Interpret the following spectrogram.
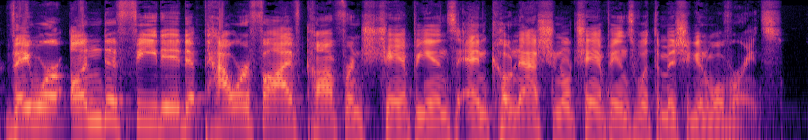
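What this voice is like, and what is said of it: Florida Panhandle Southern accent. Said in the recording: “Is that a Florida accent? ... Florida Panhandle for sure.”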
